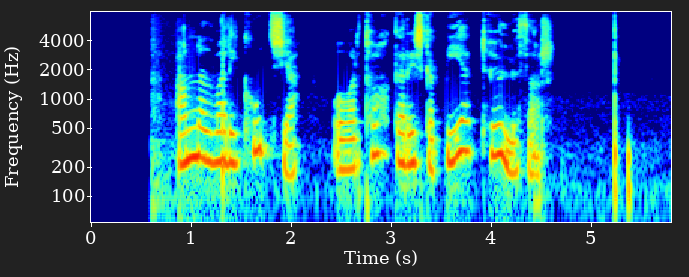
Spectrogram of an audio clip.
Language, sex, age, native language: Icelandic, female, 20-29, Icelandic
